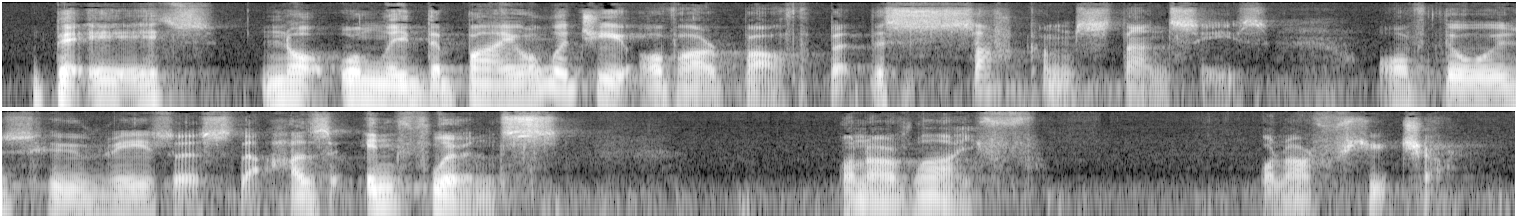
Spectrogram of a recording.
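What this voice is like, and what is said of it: Scottish accent. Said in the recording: “I speak with my accent because of where I grew up. ... That I have lived south of the Scottish border for more than half my life has not completely taken away this voice, has it? No.”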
